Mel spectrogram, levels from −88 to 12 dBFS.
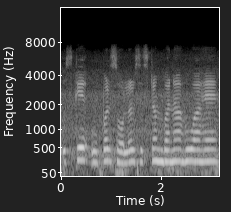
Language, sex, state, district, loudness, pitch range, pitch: Hindi, female, Punjab, Fazilka, -15 LUFS, 220-235 Hz, 230 Hz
